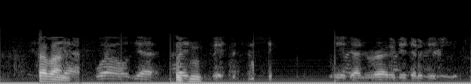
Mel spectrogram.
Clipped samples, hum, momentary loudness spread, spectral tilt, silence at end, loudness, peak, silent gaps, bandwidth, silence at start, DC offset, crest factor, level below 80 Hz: under 0.1%; 50 Hz at -35 dBFS; 12 LU; -11 dB/octave; 0 s; -27 LUFS; -4 dBFS; none; 4.4 kHz; 0 s; 8%; 20 dB; -32 dBFS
